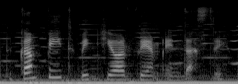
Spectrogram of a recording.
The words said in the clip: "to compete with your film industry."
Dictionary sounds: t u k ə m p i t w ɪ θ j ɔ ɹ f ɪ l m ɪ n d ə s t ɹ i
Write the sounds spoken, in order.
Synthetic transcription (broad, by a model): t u k ə m p i t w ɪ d j ɔ ɹ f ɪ m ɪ n d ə s t ɹ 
